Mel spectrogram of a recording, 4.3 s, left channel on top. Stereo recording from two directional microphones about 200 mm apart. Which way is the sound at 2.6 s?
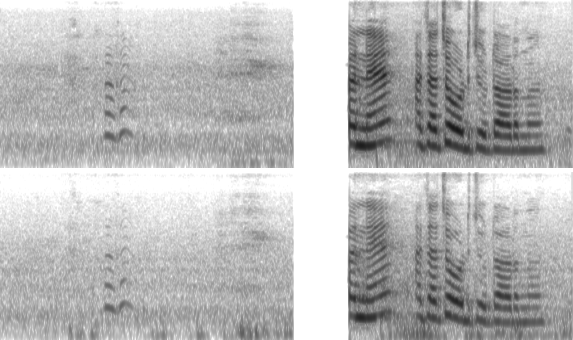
15° left (ahead or behind).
